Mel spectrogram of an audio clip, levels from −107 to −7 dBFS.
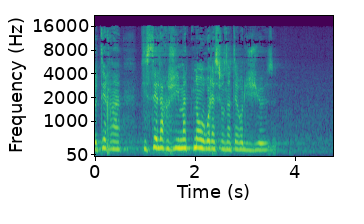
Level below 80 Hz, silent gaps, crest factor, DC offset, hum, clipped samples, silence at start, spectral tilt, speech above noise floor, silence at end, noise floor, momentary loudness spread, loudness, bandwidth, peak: -66 dBFS; none; 16 dB; under 0.1%; none; under 0.1%; 0 s; -3.5 dB/octave; 35 dB; 1.15 s; -57 dBFS; 12 LU; -22 LUFS; 16.5 kHz; -8 dBFS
